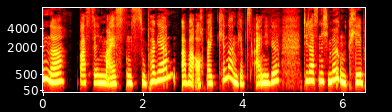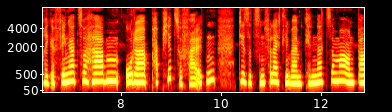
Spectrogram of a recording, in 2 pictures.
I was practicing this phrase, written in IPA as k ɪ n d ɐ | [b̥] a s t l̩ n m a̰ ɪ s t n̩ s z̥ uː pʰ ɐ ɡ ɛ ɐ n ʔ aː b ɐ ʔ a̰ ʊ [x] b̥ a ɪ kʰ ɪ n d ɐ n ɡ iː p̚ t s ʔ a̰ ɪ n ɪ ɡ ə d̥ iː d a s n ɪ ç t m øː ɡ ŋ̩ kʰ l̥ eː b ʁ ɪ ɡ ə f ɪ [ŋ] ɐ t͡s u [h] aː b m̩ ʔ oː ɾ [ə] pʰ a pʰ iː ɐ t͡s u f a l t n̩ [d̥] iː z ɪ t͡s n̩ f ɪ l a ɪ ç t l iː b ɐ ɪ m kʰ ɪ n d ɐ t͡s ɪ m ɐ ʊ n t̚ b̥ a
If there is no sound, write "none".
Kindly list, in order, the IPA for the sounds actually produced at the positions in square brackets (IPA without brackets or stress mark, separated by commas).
b̥, x, ŋ, h, ɐ, d̥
